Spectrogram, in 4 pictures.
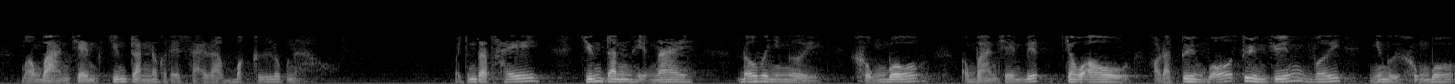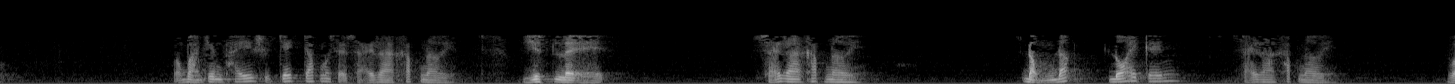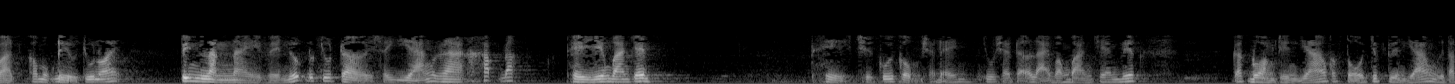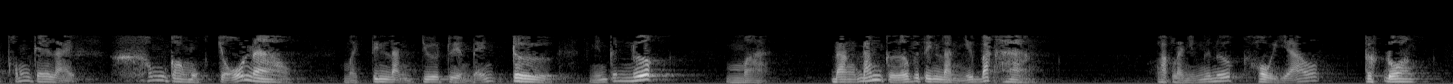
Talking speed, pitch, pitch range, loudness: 170 wpm, 110 Hz, 90-130 Hz, -29 LUFS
